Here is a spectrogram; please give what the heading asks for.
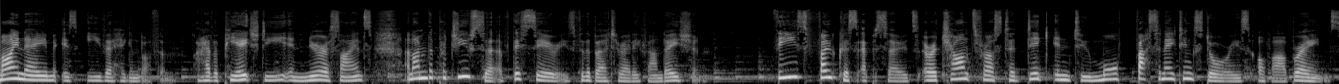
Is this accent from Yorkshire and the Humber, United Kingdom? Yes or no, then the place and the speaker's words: no; Oxford, South East England, United Kingdom; moved away; back to my hometown of Oxford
